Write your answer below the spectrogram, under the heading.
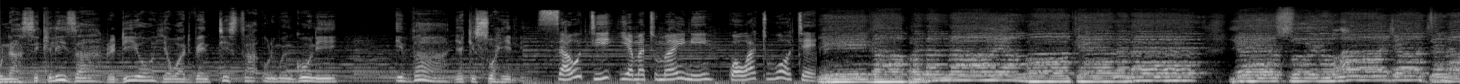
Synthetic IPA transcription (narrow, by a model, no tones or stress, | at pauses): unasikilizaɾɛɗiɔjawaːdvɛntistaʔulimwɛŋɡuni | iðaːjakiswaɦilḭ | sautijamatumainikwawatuwɔtɛikapananajamakɛlɛlɛ | jɛsujɔnad͡ʒatɛna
